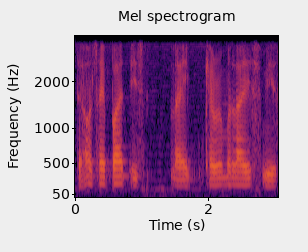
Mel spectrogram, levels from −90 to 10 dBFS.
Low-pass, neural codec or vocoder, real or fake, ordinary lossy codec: 3.6 kHz; none; real; none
